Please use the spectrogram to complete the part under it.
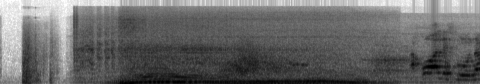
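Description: A car engine starts, then revs and rumbles.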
